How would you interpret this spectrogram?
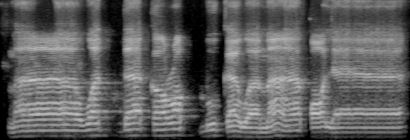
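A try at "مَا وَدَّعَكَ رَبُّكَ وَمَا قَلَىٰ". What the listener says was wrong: Jelaskan ainnya. Da'aka.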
